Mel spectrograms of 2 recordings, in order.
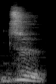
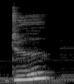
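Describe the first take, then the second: First: The syllable begins with a z sound. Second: The syllable begins with a d sound. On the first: The speaker calls it right. "but zu" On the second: The speaker calls it wrong. "Not do"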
